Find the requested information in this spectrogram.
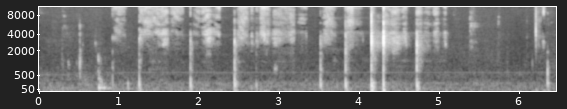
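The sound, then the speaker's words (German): Quiet scratchy writing during a lecture on molecules: a series of short, irregular strokes, scrapes and taps, spaced unevenly and faint overall. “Ich schreibe vielleicht einfach mal weiter.”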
